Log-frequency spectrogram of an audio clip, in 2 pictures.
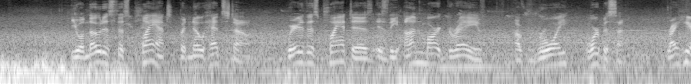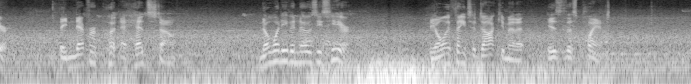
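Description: A man talks calmly and close by, outdoors.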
